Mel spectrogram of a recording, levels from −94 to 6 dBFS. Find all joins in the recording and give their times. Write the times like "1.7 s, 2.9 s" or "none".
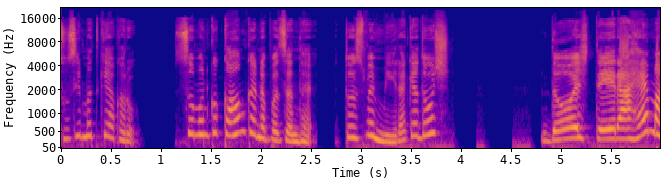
none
